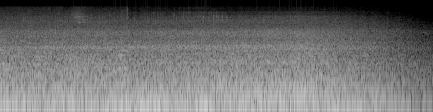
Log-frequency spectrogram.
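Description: City street ambience: a steady low rumble of road traffic under a wash of urban noise, fading out toward the end.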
